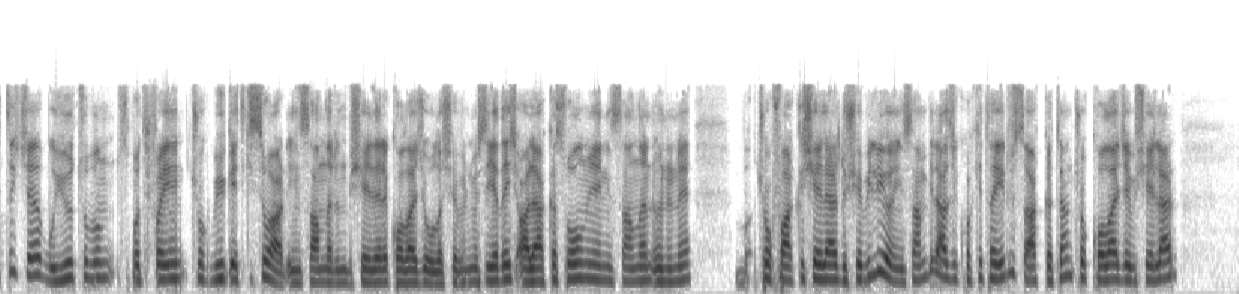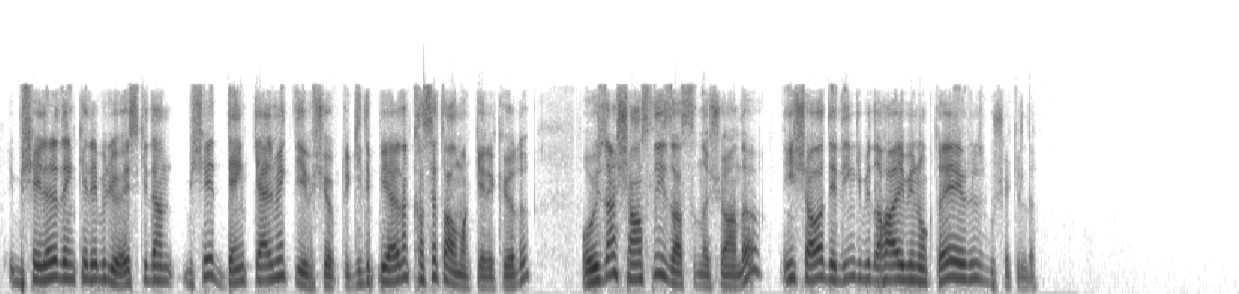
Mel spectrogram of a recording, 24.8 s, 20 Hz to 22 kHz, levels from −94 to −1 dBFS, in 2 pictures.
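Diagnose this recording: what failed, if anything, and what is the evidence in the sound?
Concealed Bluetooth headset packet loss on the headset-to-phone radio link: from 1.72 to 1.81 s, runs up to 37.5 ms buzz as a held tone, and a 30 ms loss follows at 9.65 s. The receiver refills gaps by repeating the best-matching recent waveform.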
